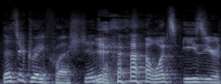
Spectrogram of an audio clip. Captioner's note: laughs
